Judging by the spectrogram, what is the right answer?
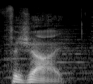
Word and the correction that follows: Fiji: Fiji. – What's the last one? – Fijai. – No, I think you said it wrong again. – Artesian Fijai. – I think Fiji.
